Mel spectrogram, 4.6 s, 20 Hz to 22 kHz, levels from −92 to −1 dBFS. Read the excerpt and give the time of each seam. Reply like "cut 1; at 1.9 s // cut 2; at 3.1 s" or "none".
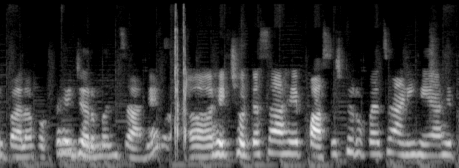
cut 1; at 1.5 s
